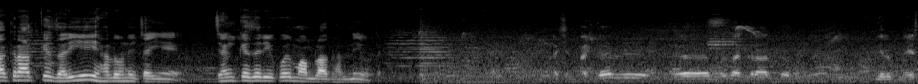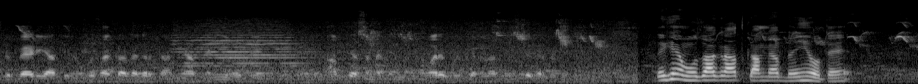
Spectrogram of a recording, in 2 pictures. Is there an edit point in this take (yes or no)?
no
